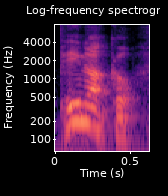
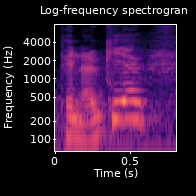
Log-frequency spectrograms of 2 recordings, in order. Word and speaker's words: pinochle: Cass has a is a pinochle. Oh God, it's spelt really weird. There you go. It's like, how do you say that? Pinocchio? That's pinochle, isn't it?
